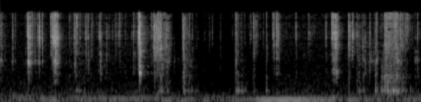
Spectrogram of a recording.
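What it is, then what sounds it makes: Soap bar being cut. A metal utility knife blade cuts a hand-sized solid dark blue oval soap bar with a clear scored top layer into small crisp translucent cubes. Irregular, bright, crisp crunching and crackling snaps follow one another, with a softer steady scraping stretch in the middle. Short dry clicks ring out as the cubes break loose.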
